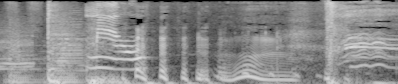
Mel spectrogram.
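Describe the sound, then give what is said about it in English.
A person voices a string of drawn-out, wavering meows, fairly loud, imitating a cat with rising and falling yowls over about three seconds. “That's a good impression of a cat.”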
